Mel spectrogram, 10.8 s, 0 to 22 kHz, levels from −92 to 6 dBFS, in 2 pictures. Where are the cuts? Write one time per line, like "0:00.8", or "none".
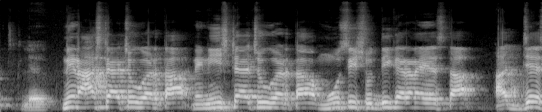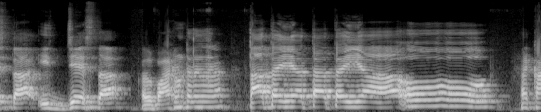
0:04.8
0:06.7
